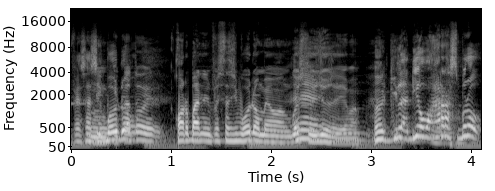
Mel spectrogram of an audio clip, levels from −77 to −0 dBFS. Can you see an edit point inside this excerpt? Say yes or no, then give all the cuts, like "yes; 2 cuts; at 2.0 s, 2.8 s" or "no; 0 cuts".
no; 0 cuts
